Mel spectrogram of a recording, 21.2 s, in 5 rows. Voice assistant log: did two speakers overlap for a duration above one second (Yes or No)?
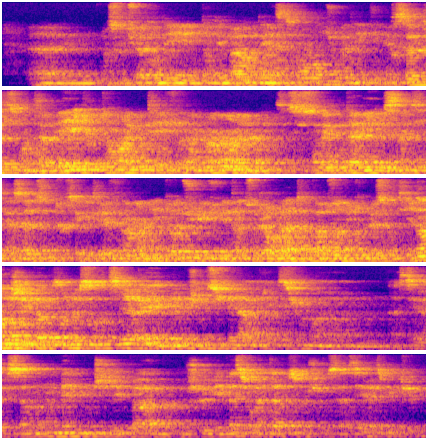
No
